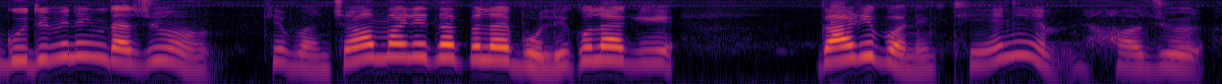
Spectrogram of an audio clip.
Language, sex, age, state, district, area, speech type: Nepali, female, 30-45, West Bengal, Kalimpong, rural, spontaneous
